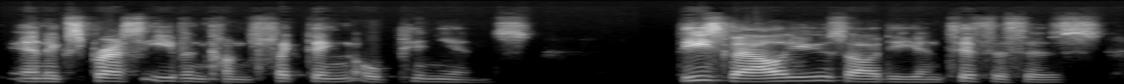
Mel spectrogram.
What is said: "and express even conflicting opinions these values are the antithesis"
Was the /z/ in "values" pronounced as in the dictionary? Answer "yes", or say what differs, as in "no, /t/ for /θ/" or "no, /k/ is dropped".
yes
